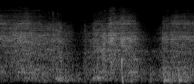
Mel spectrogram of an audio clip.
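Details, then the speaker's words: Brand-new Quangsheng No. 5 1/2 jack plane after tuning, taking a wispy-thin shaving on maple: clean, steady hiss along the board with no buzzing or stutter; smooth cut, no chatter or vibration. "you can hear there's no chatter there's no vibration it's just nice and smooth"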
